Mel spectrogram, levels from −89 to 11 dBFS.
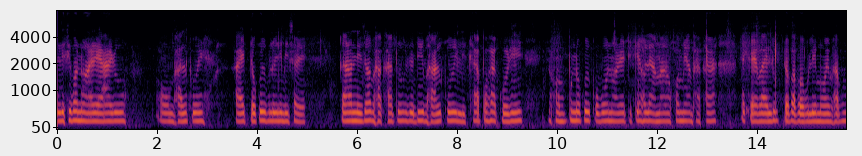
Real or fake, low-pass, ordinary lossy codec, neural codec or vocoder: fake; none; none; codec, 16 kHz, 16 kbps, FunCodec, trained on Chinese and English, 50 frames a second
